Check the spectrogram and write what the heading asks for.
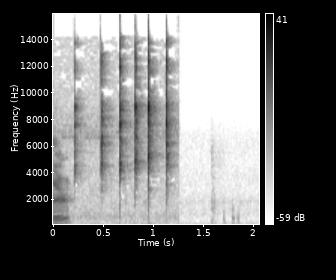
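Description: Two black plastic spoons clicked together, bowl against bowl, in a quick run of sharp clicks that stops a little past a second in. A few faint ticks follow.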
